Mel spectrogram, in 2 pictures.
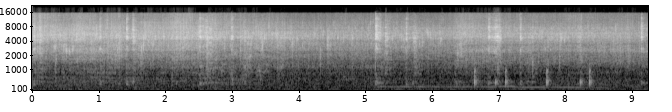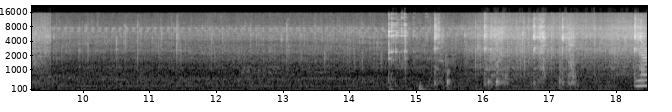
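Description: Sliced onion frying in oil with whole cumin and five-spice for a Bengali chicken ghugni, a close, steady sizzle with scraping stirs, easing to a quieter hiss midway before a sharp clatter and renewed stirring near the end.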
